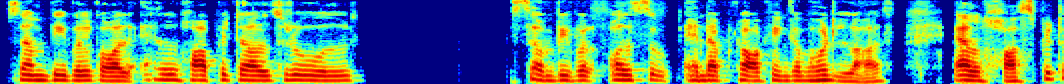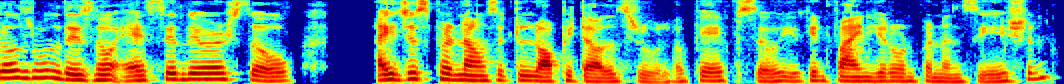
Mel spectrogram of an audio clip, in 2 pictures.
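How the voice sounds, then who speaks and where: Her voice is low and darkish, moving at a normal speed, as this woman teaches calculus in a recorded lecture. Patiently going step by step, she repeats warnings and checks in frequently with "okay?"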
